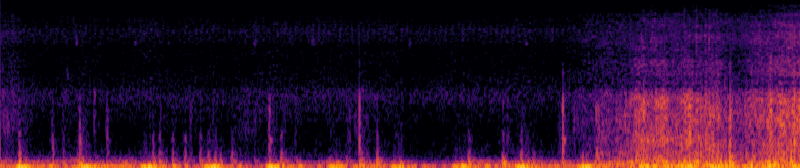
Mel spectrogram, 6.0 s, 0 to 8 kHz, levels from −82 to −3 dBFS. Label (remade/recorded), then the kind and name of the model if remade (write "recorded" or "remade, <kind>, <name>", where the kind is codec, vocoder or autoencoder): remade, vocoder, WaveNeXt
